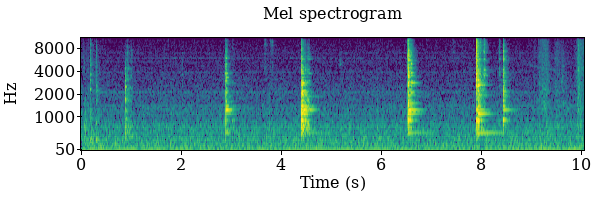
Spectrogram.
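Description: Metal kitchen tongs and a frying pan clinking while food is plated: about six sharp, separate clinks, each with a short metallic ring, spaced a second or two apart.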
